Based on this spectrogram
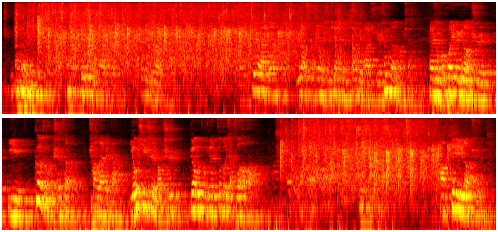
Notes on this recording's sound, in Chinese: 主创团队做客北京大学。在百周年纪念讲堂李莹厅与北大师生展开了深入的交流。北京大学广播台记者来到现场，跟踪报道了这一场重大而珍贵的活动。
